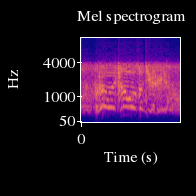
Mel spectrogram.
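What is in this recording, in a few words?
right wing, mood low, Russian; War Thunder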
